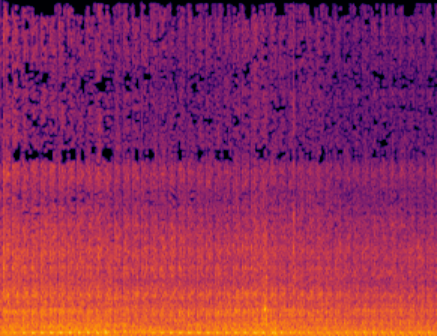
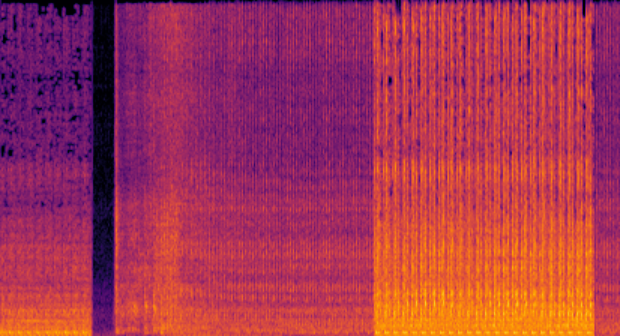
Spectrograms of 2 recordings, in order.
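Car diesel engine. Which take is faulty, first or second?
first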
